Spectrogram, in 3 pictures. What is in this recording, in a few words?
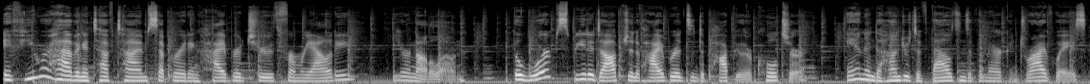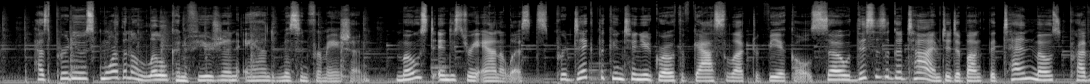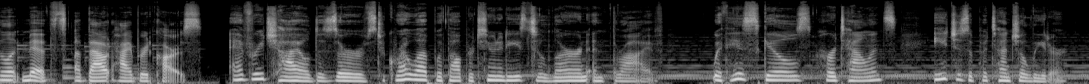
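US English, Kommentar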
